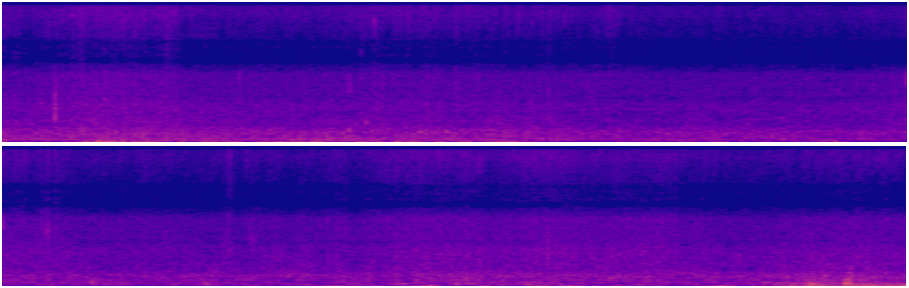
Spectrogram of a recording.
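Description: Choppy sea washing against the rocks of a breakwater, a steady rushing noise, with wind buffeting the microphone in gusts, strongest near the end.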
